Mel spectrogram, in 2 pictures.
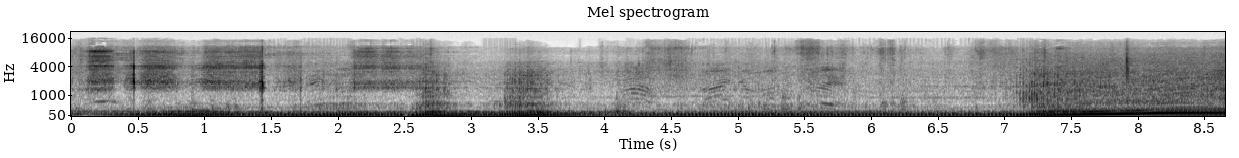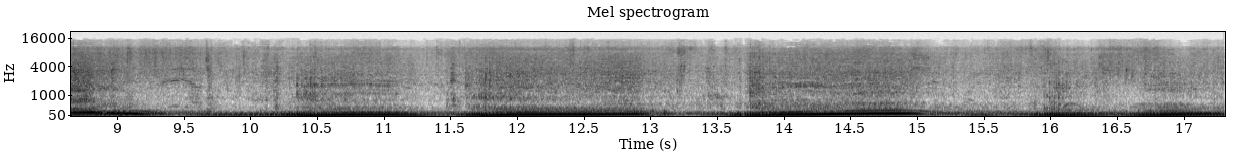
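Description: An engine revs hard in repeated bursts.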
